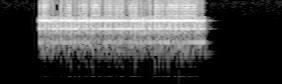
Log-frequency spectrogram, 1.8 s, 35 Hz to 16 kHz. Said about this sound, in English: Alarm sound. To choose an alarm sound, say alarm 1, alarm 2, or alarm 3. Alarm 3.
